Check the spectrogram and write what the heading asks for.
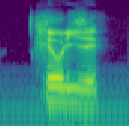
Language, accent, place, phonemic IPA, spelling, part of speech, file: French, France, Lyon, /kʁe.ɔ.li.ze/, créoliser, verb, LL-Q150 (fra)-créoliser.wav
- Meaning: to creolize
